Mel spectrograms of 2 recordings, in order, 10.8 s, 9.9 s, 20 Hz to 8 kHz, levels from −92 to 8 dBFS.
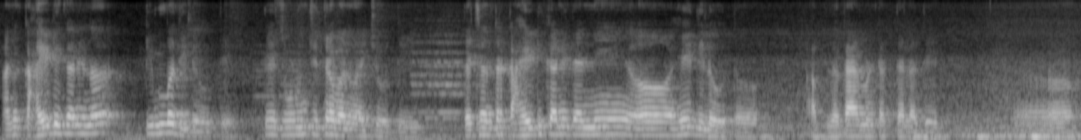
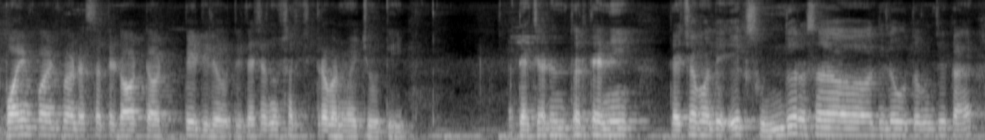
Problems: none marked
